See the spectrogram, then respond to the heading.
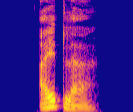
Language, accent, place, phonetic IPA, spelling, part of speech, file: German, Germany, Berlin, [ˈaɪ̯tlɐ], eitler, adjective, De-eitler.ogg
- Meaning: 1. comparative degree of eitel 2. inflection of eitel: strong/mixed nominative masculine singular 3. inflection of eitel: strong genitive/dative feminine singular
